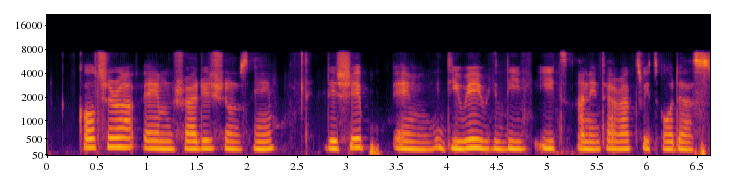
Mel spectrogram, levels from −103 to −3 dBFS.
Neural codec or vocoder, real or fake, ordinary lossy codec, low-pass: codec, 16 kHz, 4 kbps, X-Codec, HuBERT features, trained on LibriSpeech; fake; MP3, 96 kbps; 7.2 kHz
